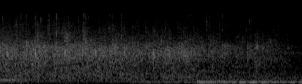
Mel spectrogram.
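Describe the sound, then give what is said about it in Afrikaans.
An audience applauds the band with dense, steady clapping that stays loud and even for the whole clip, with a faint low hum underneath and no voices. “Ag gee vir die orkes 'n lekker hande klap toe.”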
